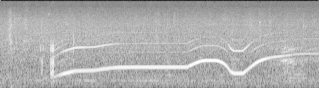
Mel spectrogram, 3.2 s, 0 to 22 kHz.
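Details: Mid-1960s General Electric P780 battery-powered AM radio, found dead, audio amp working: clear whistle sweeps up, holds, dips and rises again like a siren; radio oscillating, cause still unknown.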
